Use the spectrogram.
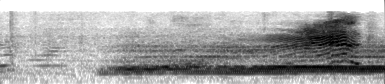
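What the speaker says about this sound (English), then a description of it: "with the big train horn going in the background there" Close to a railway line beside a country football ground, a steam train's whistle starts and holds as a loud, sustained tone that swells and brightens toward the end.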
